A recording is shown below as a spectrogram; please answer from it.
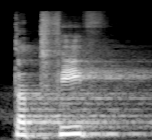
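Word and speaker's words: تطفيف: তাতফিফ বাংলা শব্দটা বুঝছেন উচ্চারণটা ত আকার তা ত তাত ফ দীর্ঘিকার ফি ফিফ এই তাত ফিফ এই হলো শব্দ অর্থ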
